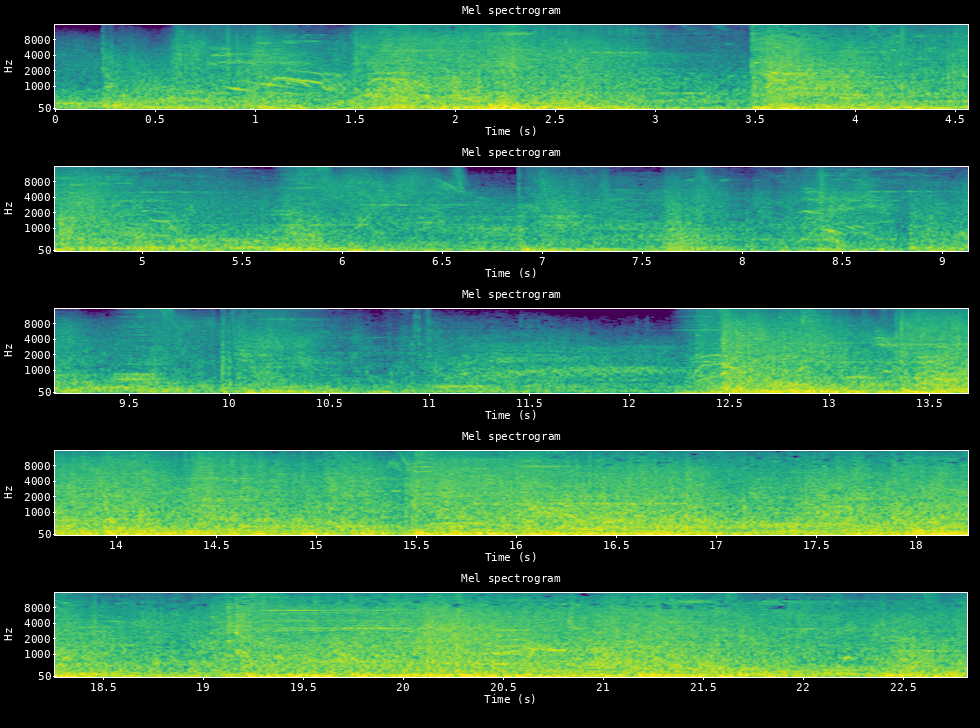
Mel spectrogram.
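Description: Magic blasts and hits crackle and boom in a busy video game battle.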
